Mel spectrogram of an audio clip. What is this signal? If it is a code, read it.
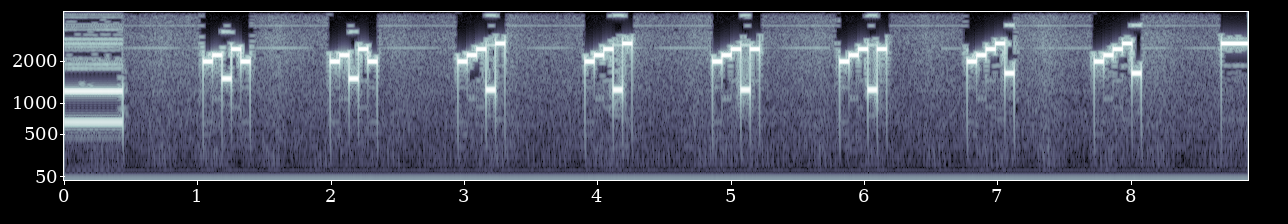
Five-tone selective call (ZVEI), heard as quick runs of five tones, tones of about 70 ms. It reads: 89508 89508 89033 89033 89030 89030 89006 89006
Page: /455/SDR/ZVEI/89014/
